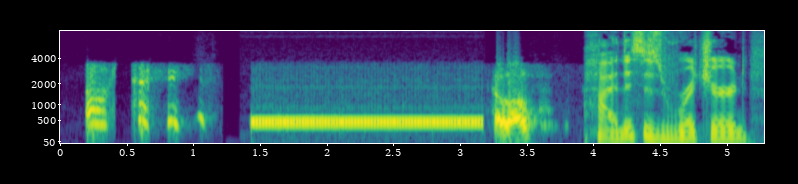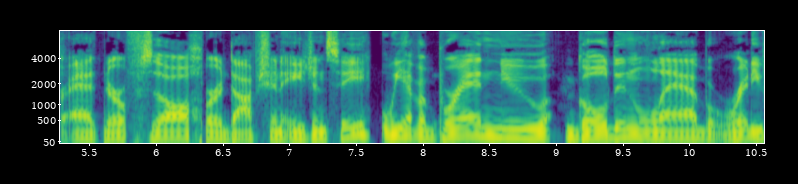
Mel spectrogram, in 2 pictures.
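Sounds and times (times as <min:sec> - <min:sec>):
telephone dial tone: 0:01.4 - 0:03.2
speech: 0:03.3 - 0:10.5.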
